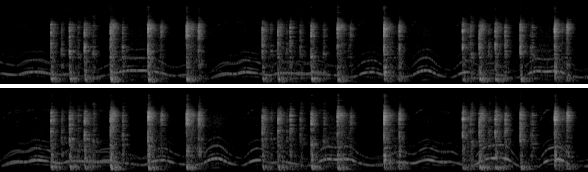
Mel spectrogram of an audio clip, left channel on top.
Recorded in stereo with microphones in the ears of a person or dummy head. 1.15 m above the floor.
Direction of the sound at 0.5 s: 10° left (ahead or behind).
